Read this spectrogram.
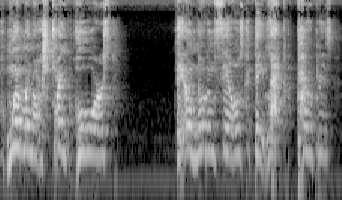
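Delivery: high, loud, slow rant; loud ranting demo. Shown as a demonstration. Demo of ranting at women on camera, loud and high. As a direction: yell it like a hostile rant at the camera. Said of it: "all loud".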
